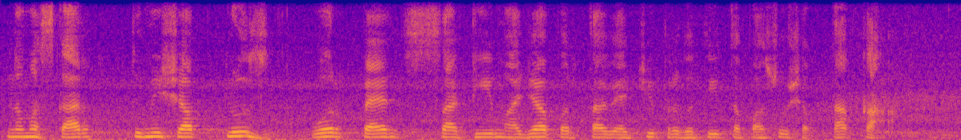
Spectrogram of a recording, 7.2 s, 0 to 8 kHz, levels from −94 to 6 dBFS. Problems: constant background noise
